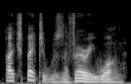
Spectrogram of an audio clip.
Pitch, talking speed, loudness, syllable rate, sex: 125 Hz, 320 wpm, -16 LUFS, 8.5 syllables/s, male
